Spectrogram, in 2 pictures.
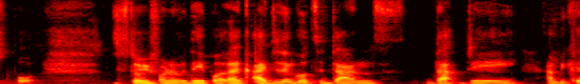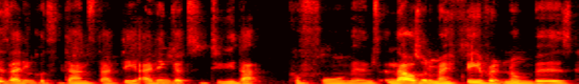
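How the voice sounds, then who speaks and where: A young woman from Liverpool with a Scouse accent tinged with Nigerian, giving earnest advice in a panel discussion, often restarting her sentences. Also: low voice. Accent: Scouse with some Nigerian. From England, Liverpool area. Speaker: panel guest.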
